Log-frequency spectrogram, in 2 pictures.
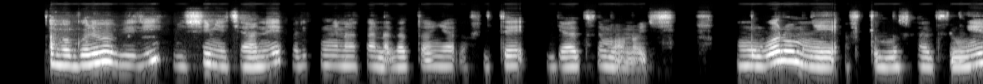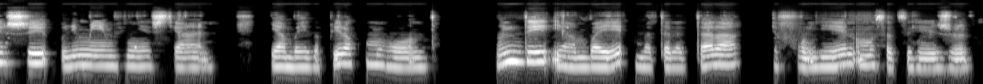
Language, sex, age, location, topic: Kinyarwanda, female, 25-35, Kigali, health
